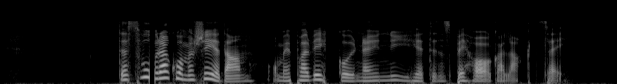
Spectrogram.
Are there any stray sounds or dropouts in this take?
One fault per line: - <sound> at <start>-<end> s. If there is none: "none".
- dropout at 1.5-1.6 s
